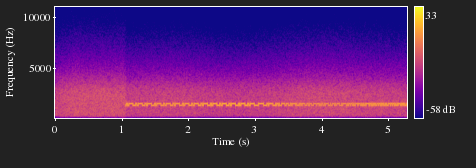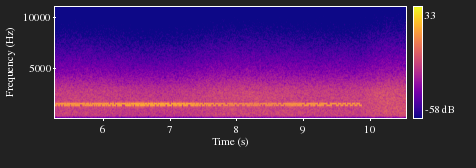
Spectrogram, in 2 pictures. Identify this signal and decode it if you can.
NAVTEX (SITOR-B), 100 baud, 170 Hz shift, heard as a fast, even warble, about 1430 Hz centre, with radio static. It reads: MJAVD TIDPP XBSPF WQBBI MJMHD ZJLJF RKPRT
